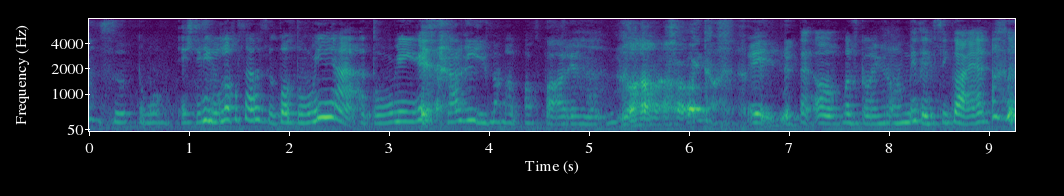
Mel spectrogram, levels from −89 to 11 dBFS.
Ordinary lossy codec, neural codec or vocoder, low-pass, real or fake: none; codec, 16 kHz, 2 kbps, FunCodec, trained on LibriTTS, 25 frames a second; none; fake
